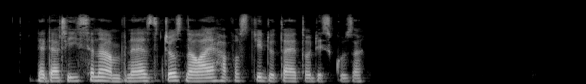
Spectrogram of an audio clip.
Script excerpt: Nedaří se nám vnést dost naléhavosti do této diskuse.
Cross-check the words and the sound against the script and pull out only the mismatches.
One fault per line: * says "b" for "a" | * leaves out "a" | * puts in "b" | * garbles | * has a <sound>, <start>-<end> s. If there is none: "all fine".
all fine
